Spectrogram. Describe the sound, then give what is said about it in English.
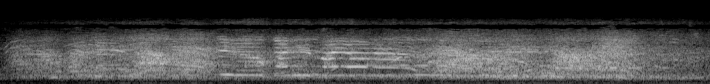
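A large protest crowd outside a prison in Karaj, Iran, just west of Tehran, late at night on 8 January, shouts and chants angrily in unison, "I will kill whoever kills my brother", a loud, dense roar of many voices that swells and stays steady throughout. “Now, there's video footage of the crowd outside the prison. The crowd is angry, and they're chanting, I will kill whoever kills my brother.”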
